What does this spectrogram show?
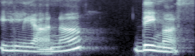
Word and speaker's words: Iliana Dima: and how you say it my name is Ileana Dimas thank you Ileana so you're welcome where are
